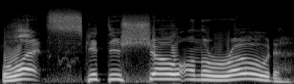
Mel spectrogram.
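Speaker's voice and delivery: slow, loud announcer call; announcer hype. Real, not acted. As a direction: stretch it out like a ring announcer. Announcer kicking off main event.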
